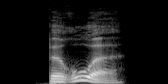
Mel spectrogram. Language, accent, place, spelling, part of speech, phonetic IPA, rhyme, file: German, Germany, Berlin, beruhe, verb, [bəˈʁuːə], -uːə, De-beruhe.ogg
- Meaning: inflection of beruhen: 1. first-person singular present 2. first/third-person singular subjunctive I 3. singular imperative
